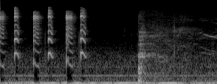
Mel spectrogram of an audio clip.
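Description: A little rubber duck sitting atop a cocktail gives a quick run of five or six sharp, high squeaks, close and clear, followed by a brief rushing burst of noise.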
